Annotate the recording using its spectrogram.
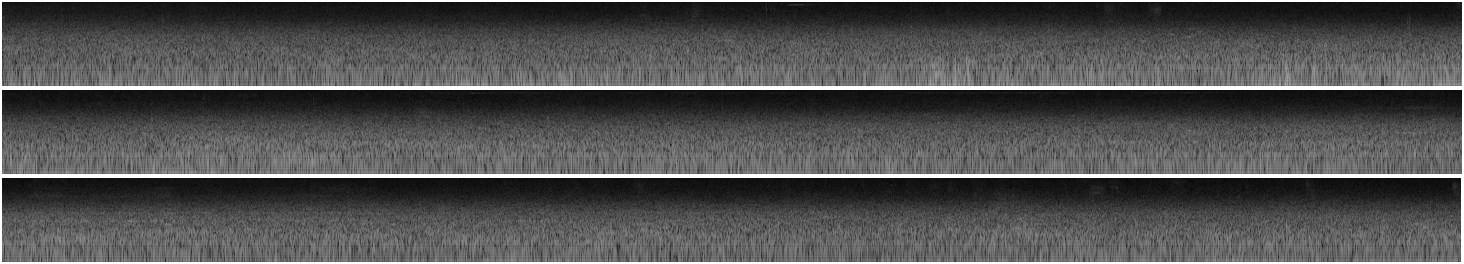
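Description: Steady city street ambience: a continuous wash of traffic noise with faint voices of passers-by.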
